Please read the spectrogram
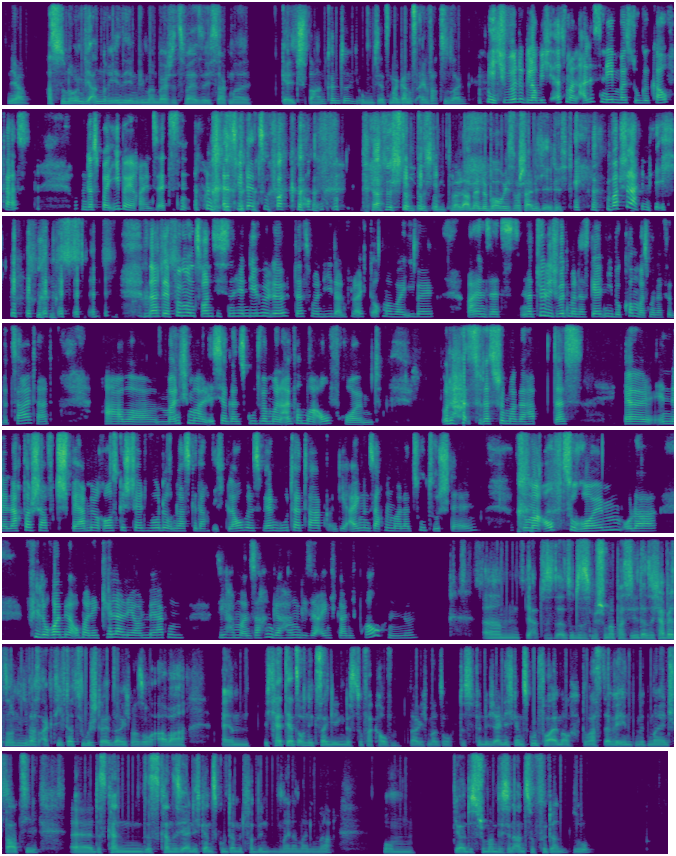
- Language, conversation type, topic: German, advice, Wie kann ich meine Einkaufsimpulse erkennen und sie langfristig unter Kontrolle bringen?
- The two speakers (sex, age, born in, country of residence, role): female, 55-59, Germany, Germany, advisor; male, 20-24, Germany, France, user
- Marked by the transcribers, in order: distorted speech; static; tapping; other background noise; giggle; laughing while speaking: "Ja"; laughing while speaking: "um das wieder zu verkaufen"; giggle; snort; laughing while speaking: "Wahrscheinlich"; giggle; giggle; laughing while speaking: "hast du das"; snort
